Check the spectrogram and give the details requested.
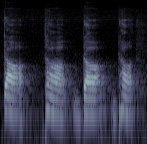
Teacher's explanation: ट जो ऊपर तालू का कठोर भाग है उस स्थान को छूती है। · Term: मूर्धन्य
